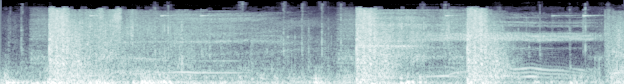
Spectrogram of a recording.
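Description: Gunfire in the Resident Evil REmake video game, several loud booming shots spaced a second or so apart with ringing tails, over a constant dense game background.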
